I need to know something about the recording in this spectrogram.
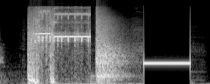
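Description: An edited-in sound effect: a very loud, clipped burst of noise with a high whistle in it for about two-thirds of a second, then a second burst that fades away. Near the end comes a pure, steady bleep tone lasting about half a second, the standard censor beep.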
